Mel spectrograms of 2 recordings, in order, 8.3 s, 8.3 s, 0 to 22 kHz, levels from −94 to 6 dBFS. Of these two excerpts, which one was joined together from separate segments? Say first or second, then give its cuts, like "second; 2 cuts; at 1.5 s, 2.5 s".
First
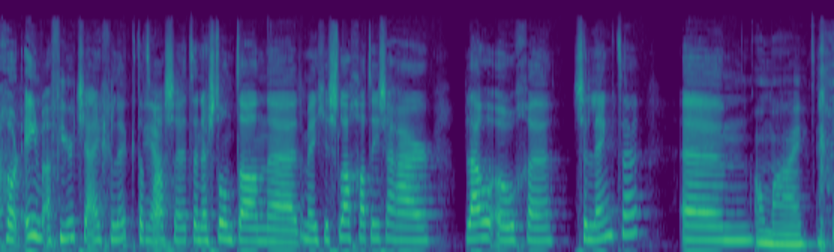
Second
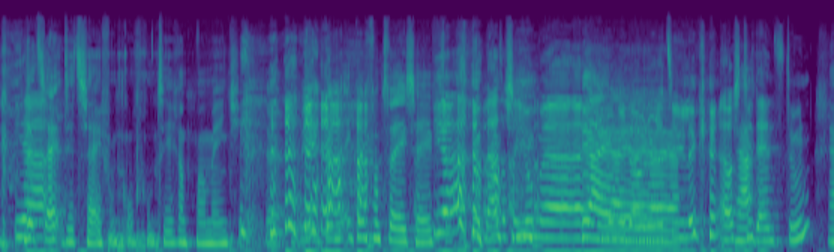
first; 2 cuts; at 3.0 s, 6.8 s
